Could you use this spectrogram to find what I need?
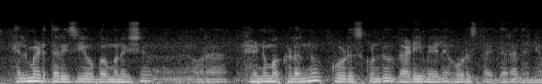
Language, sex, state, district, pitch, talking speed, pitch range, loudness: Kannada, male, Karnataka, Shimoga, 125 Hz, 130 wpm, 115-130 Hz, -21 LUFS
